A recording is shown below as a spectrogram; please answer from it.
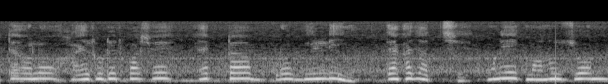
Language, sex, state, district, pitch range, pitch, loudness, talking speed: Bengali, male, West Bengal, North 24 Parganas, 220-260 Hz, 250 Hz, -16 LUFS, 140 wpm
